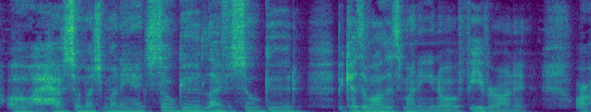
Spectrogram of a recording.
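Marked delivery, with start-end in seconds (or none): 0.1-4.2 mock gloating, higher and louder; a hammed-up rich person in love with their wealth. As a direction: gush about your money like you're giddy with it. Voicing someone rich gloating.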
